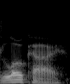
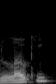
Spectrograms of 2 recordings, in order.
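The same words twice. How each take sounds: First: The name does not rhyme with hokey. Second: The name rhymes with hokey. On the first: It sounds more menacing. "When I was a kid, I pronounced it as Loki" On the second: It sounds ridiculous. "Loki sounded hokey. Loki sounded jokey"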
